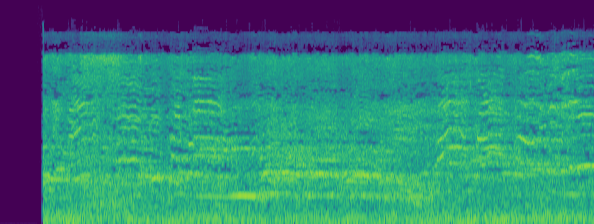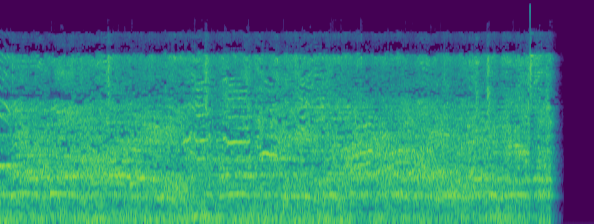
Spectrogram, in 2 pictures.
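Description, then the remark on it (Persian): A large crowd of night-time street protesters in Tabriz, Iran, who have blocked streets and lit fires, shouts and chants slogans together in a dense, continuous roar of overlapping voices, with rising and falling collective cries sustained at full loudness for the whole stretch. “و بالاخره ویدئوهای منتشر شده از تظاهرات شبانه در خیابان‌های تبریز هم نشون میده که مردم با کندن تابلوهای راهنمایی و وسایل دیگه برخی خیابون‌ها رو بستند و آتش افروختن و شعار میدن.”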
